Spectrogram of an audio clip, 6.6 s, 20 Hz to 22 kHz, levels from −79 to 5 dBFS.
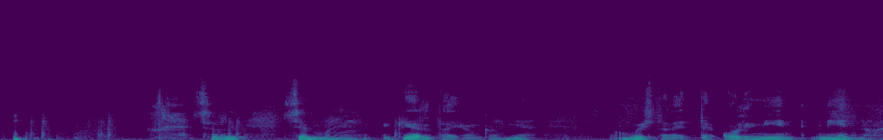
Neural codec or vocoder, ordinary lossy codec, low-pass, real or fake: none; none; none; real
